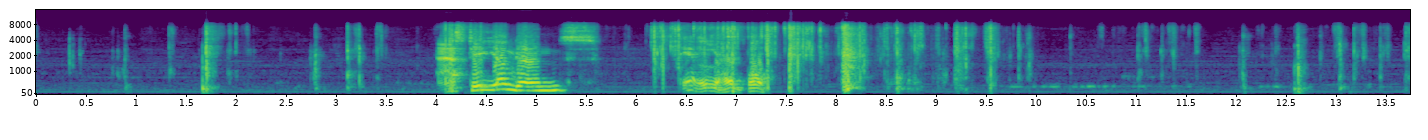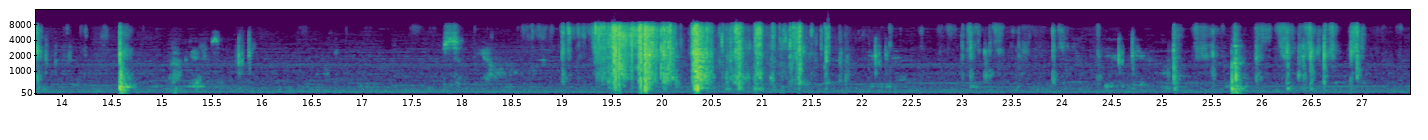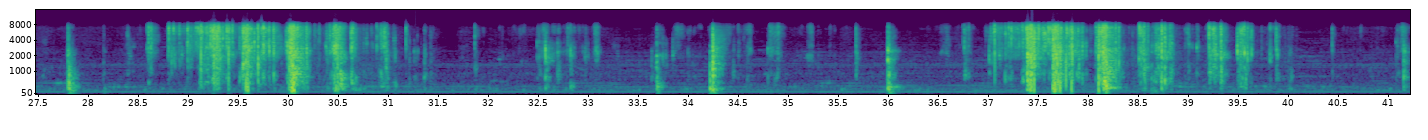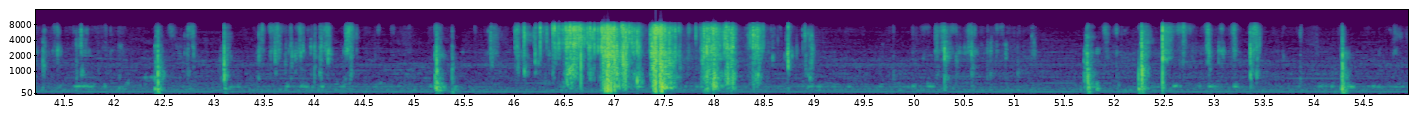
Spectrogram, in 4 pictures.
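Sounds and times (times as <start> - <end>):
cards clicking and tapping: 2.8 - 3.5
card wrappers tearing and crinkling: 6.1 - 10.0, 13.0 - 13.8, 19.0 - 21.8, 23.0 - 23.4, 25.3 - 27.0, 28.5 - 31.3, 32.5 - 33.1, 36.7 - 40.0, 43.4 - 44.4, 45.8 - 49.0, 50.2 - 50.9, 52.3 - 53.5.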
